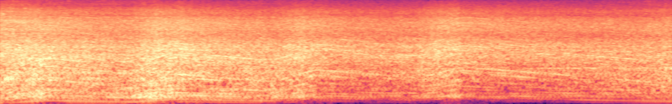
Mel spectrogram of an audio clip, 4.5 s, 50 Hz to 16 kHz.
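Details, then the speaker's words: 2001 Subaru Forester AWD, 2.5-liter boxer four-cylinder with no head gasket leakage, no overheating and a new belt, revved up: rises and falls cleanly with a smooth, even note, no valve train noise or high-rev knock. "Now, you don't have to be a mechanic to know that that sounds great. There's no valve train noise. There's no high rev knock."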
